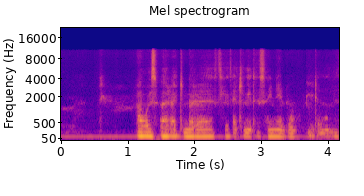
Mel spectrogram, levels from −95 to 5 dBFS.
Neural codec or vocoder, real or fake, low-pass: autoencoder, 48 kHz, 32 numbers a frame, DAC-VAE, trained on Japanese speech; fake; 10.8 kHz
